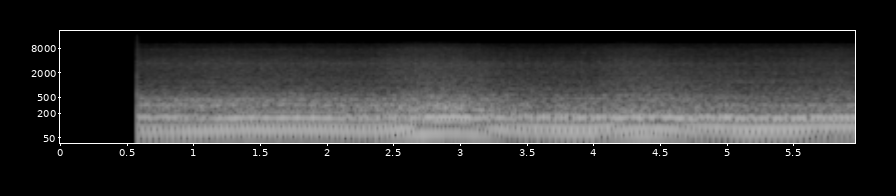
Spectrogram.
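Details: 2004 Ford Ranger XLT FX4 Level 2: deep, loud, open rumble that swells a little with throttle, like straight pipes; exhaust leak from a rusted-through muffler, before the muffler was replaced.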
